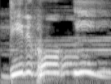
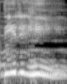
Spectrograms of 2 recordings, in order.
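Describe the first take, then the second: First: The i is said as a separate syllable. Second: The i is merged into the word's end. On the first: The speaker calls it right. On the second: The speaker calls it wrong.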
